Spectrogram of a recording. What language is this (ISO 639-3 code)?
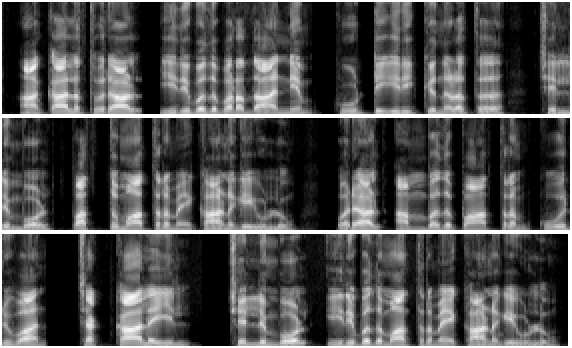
mal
